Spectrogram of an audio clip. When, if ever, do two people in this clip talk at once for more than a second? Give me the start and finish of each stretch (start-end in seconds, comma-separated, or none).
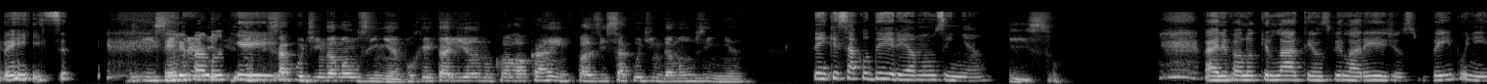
1.6-2.9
